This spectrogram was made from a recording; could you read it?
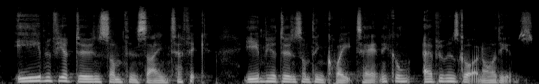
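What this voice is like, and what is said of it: Strong Scottish accent. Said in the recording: “I'm too Scottish to, my accent's too strong”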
